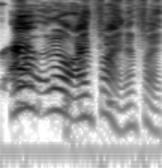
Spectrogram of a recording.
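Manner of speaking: flustered, high voice. Voicing a rushing priest turning down offered help: flustered priest. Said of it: "He just seems embarrassed".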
